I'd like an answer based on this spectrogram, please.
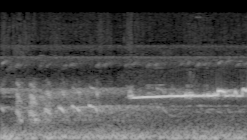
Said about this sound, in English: Was that like a mourning dove? No, definitely not. Could be a barn owl.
